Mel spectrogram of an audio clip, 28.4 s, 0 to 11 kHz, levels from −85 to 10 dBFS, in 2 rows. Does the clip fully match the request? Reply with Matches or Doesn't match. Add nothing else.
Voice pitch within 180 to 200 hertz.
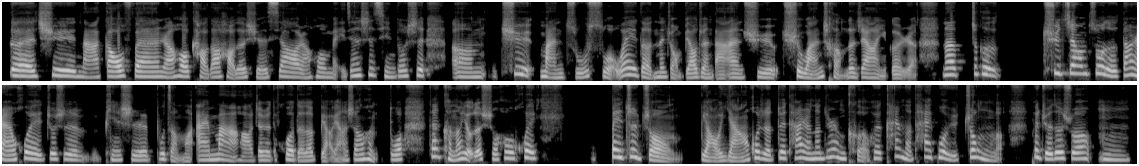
Doesn't match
